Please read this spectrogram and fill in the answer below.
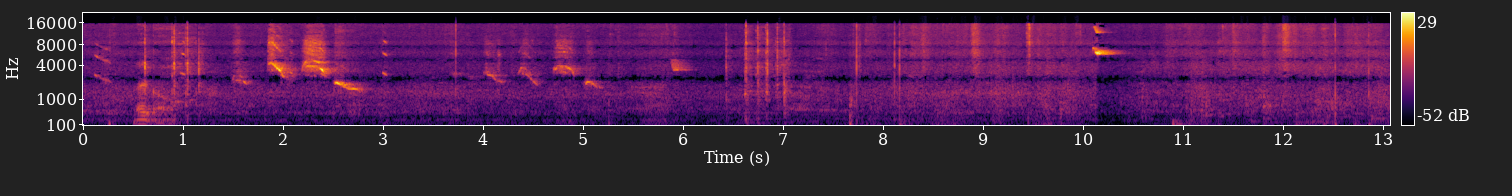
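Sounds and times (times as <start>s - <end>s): songbirds chirping: 0.0s - 7.6s, 10.0s - 10.5s
sharp clicks: 0.6s - 1.3s, 6.4s - 7.1s.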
